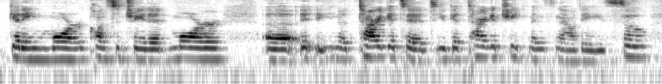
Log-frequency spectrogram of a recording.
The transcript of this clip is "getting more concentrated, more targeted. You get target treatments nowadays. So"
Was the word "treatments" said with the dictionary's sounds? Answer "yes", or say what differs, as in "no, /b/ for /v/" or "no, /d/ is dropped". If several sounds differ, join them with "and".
yes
